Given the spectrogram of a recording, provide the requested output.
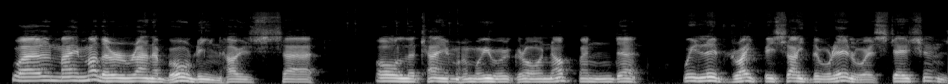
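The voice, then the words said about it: Irish Donegal accent. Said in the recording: “you've retained your accent almost entirely ... There's a specific Bundoran sort of Ballyshannon accent that we have, and you certainly have retained that.”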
